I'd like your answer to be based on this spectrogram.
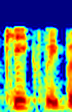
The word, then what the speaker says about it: Kuechly: Now, what they did do, though, was they spell his name in a way to confuse basketball fans, because it is pronounced Kuechly, but that's not your fault.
